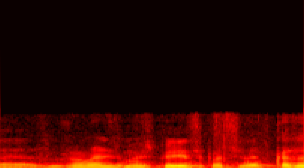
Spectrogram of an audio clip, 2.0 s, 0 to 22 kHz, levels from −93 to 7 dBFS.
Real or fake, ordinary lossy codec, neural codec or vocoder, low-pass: real; AAC, 48 kbps; none; 7.2 kHz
